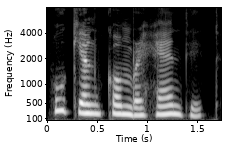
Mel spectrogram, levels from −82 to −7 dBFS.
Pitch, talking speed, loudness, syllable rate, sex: 220 Hz, 140 wpm, -19 LUFS, 3.8 syllables/s, female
